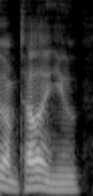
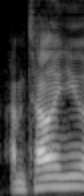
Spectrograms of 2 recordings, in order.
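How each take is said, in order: First: Said in the usual way. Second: Higher and louder, pressing the warning home; emphatic warning. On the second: Real, not acted. Preacher warning his listeners, loud and insistent.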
